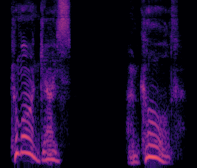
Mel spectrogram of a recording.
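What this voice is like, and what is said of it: Flat, drained voice without accent. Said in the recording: “Daniel's voice was infectionless, drained of everything that made his voice his. Even his Brooklyn accent was gone.”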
